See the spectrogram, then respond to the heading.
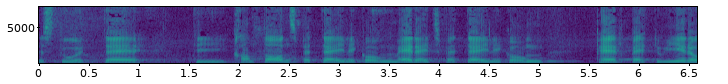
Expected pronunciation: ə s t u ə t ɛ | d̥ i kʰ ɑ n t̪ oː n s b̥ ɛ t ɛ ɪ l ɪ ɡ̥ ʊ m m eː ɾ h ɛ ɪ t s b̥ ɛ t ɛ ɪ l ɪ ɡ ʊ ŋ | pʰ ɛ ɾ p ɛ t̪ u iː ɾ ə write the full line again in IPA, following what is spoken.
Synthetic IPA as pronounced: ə s t u ə t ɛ | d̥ i kʰ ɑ n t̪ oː n s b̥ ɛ t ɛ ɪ l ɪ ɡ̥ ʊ ŋ m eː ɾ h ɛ ɪ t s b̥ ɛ t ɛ ɪ l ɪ ɡ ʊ ŋ | pʰ ɛ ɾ p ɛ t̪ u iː ɾ ə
